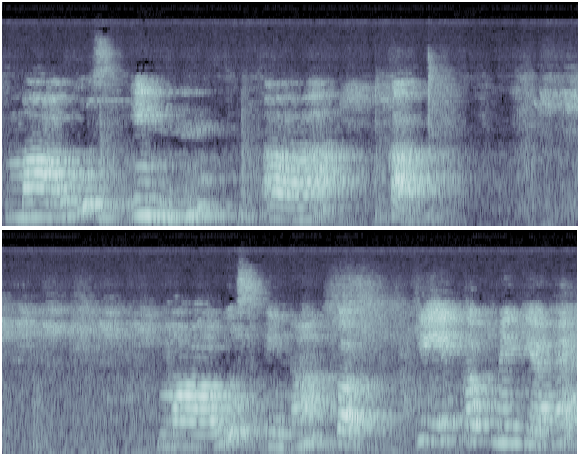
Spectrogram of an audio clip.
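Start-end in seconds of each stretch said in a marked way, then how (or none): 0.1-7.0 very slow, word by word dictation. Shown as a demonstration. Teacher dictating a sentence for pupils to write, slow. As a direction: say it slowly so they can write. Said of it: "अब लिखते हैं कुछ sentence".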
